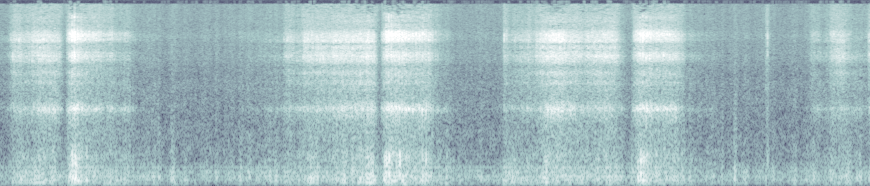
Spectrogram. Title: Puppy snoring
